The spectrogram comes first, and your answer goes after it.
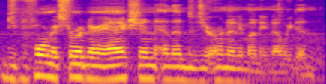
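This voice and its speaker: A man's voice: mid-range voice, very fast, darkish tone. A man talking casually and swearing now and then as a player in a tabletop roleplaying session. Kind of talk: casual game-session chat. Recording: clearly noisy background hiss.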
